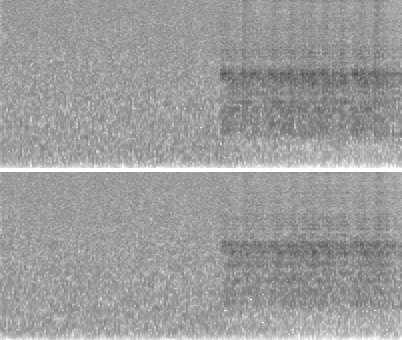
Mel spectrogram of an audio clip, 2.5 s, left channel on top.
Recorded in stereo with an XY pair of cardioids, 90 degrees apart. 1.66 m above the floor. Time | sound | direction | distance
1.4 | a camera shutter | 60° left | 10 m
